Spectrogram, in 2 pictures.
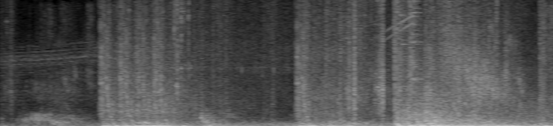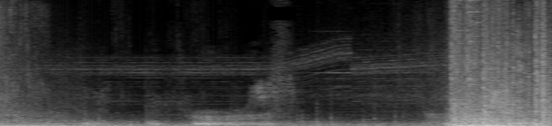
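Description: Gunfire from a video game rattles in loud bursts.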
